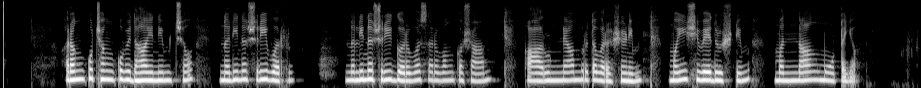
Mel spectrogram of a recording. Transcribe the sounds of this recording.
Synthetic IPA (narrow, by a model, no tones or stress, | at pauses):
ɾɐŋkut͡ʃʰɐŋkuʋid̪ʱaːjɐnimt͡ʃɐ | nɐlinɐɾi | nɐlinɐʃɾiːɡɐɾʋɐsɐɾʋɐŋkɐʂaːm | kaːɾuɳjaːmɾut̪ɐʋɐɾʂɐɳimːɐjʃiʋeːd̪ɾuʂʈimː | ɐnːaːŋmoːʈɐjɐ̰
